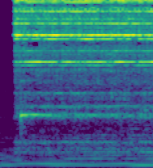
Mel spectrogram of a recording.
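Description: A telephone on a table rings with a steady, bright electronic tone that starts abruptly after a brief silent moment and holds continuously, fairly loud, with no talking.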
